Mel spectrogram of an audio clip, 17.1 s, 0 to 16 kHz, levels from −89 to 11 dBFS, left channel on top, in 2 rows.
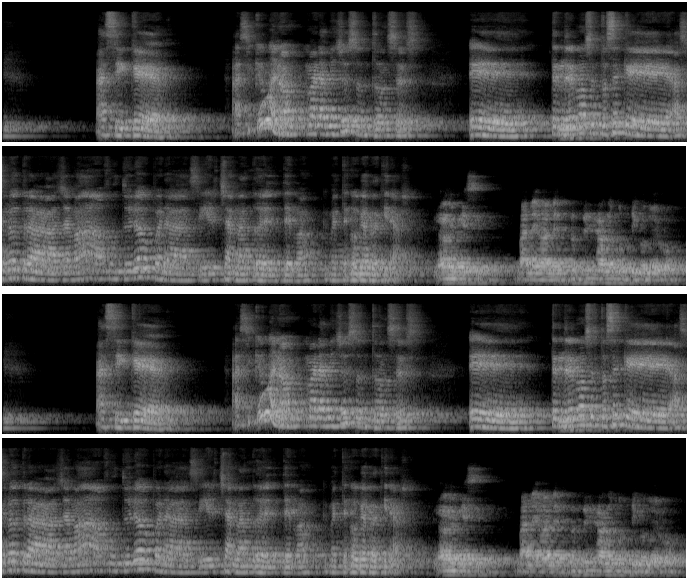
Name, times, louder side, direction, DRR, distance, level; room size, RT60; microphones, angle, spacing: voice 1, 1.2-2.1 2.9-5.2 5.8-6.6 6.9-13.6, equal, 5° right, -4 dB, 1.1 m, -27 dB
voice 2, 13.9-14.6 14.9-16.9, left 1 dB, 15° left, -1 dB, 1.7 m, -27 dB
14.5 x 6.0 x 4.1 m, 1.5 s
head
